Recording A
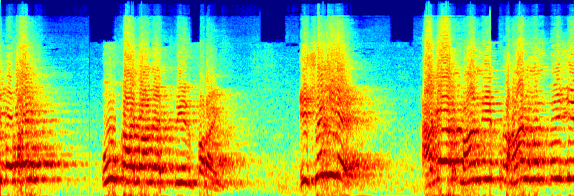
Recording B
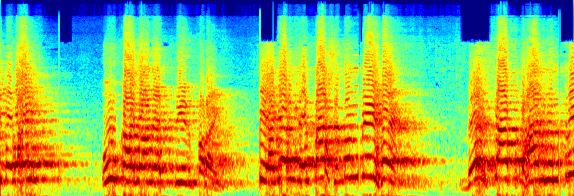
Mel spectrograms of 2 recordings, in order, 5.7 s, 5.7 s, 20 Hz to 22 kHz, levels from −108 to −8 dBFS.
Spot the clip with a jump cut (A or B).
B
